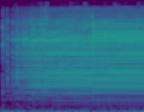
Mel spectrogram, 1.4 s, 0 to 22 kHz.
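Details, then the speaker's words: Wahl KM10 cordless dog grooming clipper starts into a harsh, terrible rattling buzz that vibrates the hand, signalling it needs attention: worn blade drive or blade hinge assembly, the two parts needing periodic replacement. "you hear that rattling sounds terrible right can you imagine what that would sound like to a dog extremely annoying and it's vibrating my hand"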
